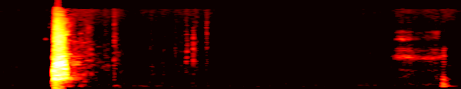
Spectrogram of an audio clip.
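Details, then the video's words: Pet mini pit bull, one year and seven months old, barking when asked "who's that" indoors: one sharp, loud bark, then near silence with faint taps and a brief soft low sound at the end. "Mini pitbull " who's that""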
